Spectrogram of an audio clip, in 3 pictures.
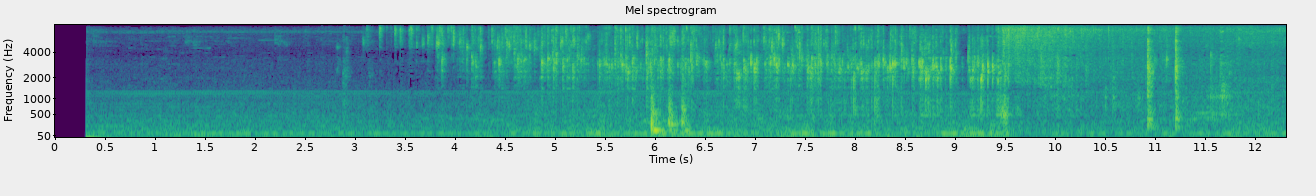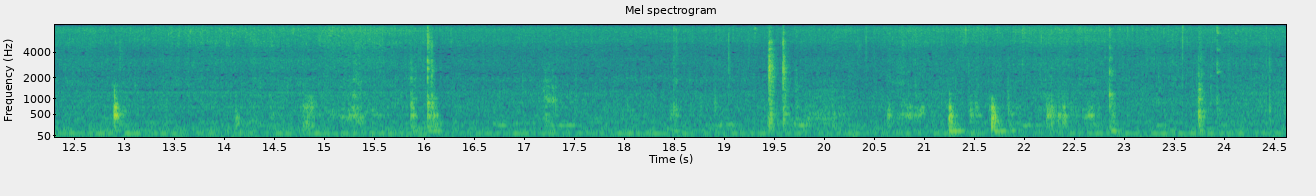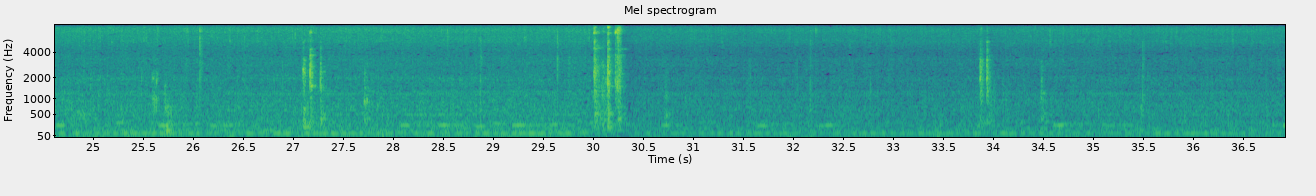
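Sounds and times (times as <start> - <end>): cooking oil crackling: 2.7 - 36.9
onions sizzling in a pan: 3.0 - 36.9
wooden spatula scraping a pan: 14.2 - 16.1, 19.6 - 23.0.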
